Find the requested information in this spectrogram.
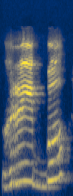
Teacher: гриб ми конкретно чуємо буковку п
